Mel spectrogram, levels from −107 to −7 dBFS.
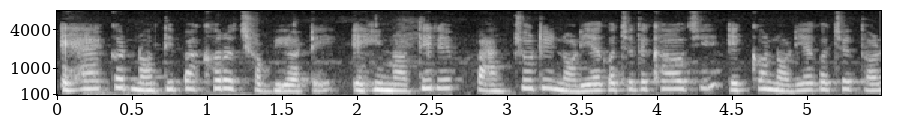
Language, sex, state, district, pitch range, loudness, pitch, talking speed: Odia, female, Odisha, Khordha, 230-280 Hz, -22 LUFS, 255 Hz, 175 wpm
